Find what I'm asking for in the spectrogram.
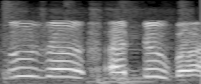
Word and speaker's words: Uzo Aduba: Congratulations to actress Uzo Aduba.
